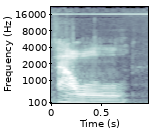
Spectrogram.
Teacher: not really a hard L like you would find at the beginning of a word it's sort of owl so what I'm going to do is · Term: a very subtle l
